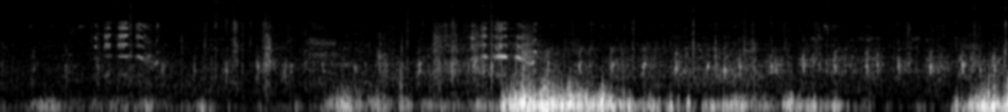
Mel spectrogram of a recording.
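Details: Goat bleating: a loud, wavering, harsh bleat swells in the middle, with shorter, quieter calls before it and another bleat rising at the very end, over steady low rumbling background noise.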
